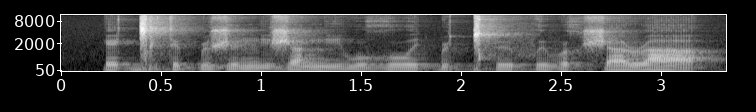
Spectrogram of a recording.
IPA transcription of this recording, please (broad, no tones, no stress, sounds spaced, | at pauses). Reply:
e ɡ͡ǀ i t ɨ k͡p ʉ ʒ ɨ ŋ i ʒ ɐ ŋ i β u ɣ u i̯ k͡p ʉ ǀʰ ɨ f ɨ β ɵ x ʃ ɐ ɹ a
